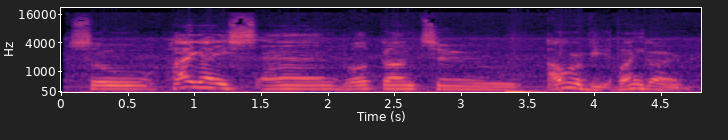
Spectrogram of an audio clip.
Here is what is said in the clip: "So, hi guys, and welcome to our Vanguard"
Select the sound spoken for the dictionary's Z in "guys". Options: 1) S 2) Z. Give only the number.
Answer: 1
